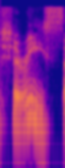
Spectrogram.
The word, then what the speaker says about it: Sharis: Nadia Sharis. I had to put the little accent on the end of it.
